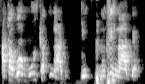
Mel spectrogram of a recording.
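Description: Husky-voiced young Brazilian man, animated storyteller, self-deprecating. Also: high-pitched, a little fast, poor audio. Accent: Brazilian Portuguese. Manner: animated, self-mocking, swears freely. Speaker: guest storyteller. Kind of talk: casual podcast anecdote.

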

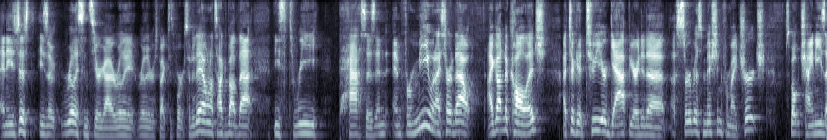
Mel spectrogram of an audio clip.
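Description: A man in his twenties hosting a podcast in casual solo talk, energetic and upbeat, often tagging his points with "right?". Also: on the high side. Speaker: podcast host.

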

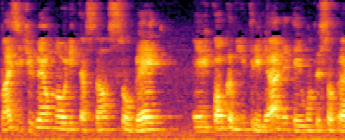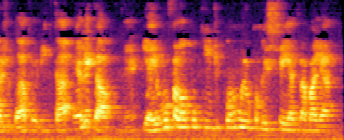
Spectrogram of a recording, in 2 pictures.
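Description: A man's voice: mid-range voice, steady tone, a little fast, a bit bright, echoey room, recorded from a distance, muffled recording, a little hiss or hum. A man in his thirties from Brazil, talking casually about career planning with many fillers. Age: 30s. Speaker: advertising professional giving career advice. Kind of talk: casual conversation.

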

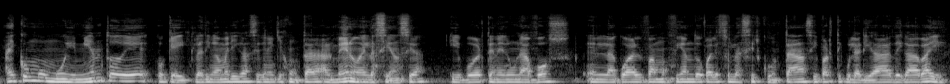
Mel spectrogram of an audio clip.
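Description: A man's voice: mid-range voice, steady tone, a little fast, few pauses, dark tone. A man co-hosting a casual podcast, an engaged questioner. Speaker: podcast co-host.

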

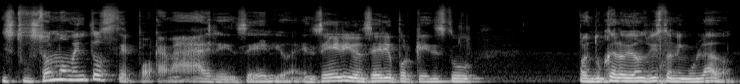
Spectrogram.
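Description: An older man telling lively stories as a band member, acting out quoted voices and sound effects in casual talk. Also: mid-range voice, normal speed, gravelly. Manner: animated storyteller, acts out quotes and sound effects. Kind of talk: casual storytelling interview.

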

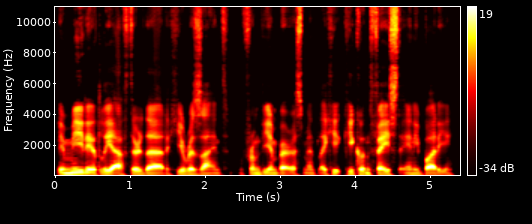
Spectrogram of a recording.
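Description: A man's voice: deep voice, a little mellow, clear, resonant tone, no room sound, studio quality. A young man co-hosting a podcast, casually retelling a book's plot in a chatty, slangy way. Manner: chatty, slangy retelling with laughs and quick voiced asides. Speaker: podcast co-host. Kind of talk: casual book discussion.

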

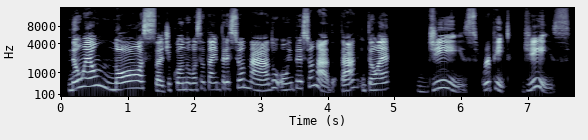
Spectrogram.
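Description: Casting High-pitched woman podcast teacher, clear and encouraging, dry close sound. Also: bright, forceful tone, no echo. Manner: clear, upbeat teacher modeling phrases for repetition. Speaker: English teacher, podcast host. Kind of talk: bilingual language lesson podcast. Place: lives in New Zealand.

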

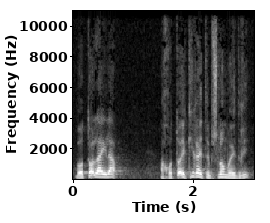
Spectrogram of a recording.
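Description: Male rabbi preacher with a high, husky voice, animated storytelling sermon. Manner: animated storytelling, rising to near-shouts for emphasis. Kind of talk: sermon with stories.

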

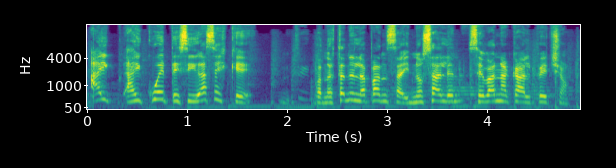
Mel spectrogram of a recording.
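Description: A woman with a Rioplatense Spanish accent co-hosts a radio show in lively banter. Her voice sits a little high, and she talks in a chatty way full of dramatic exclamations. Faint music plays underneath. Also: normal speed. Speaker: radio co-host.

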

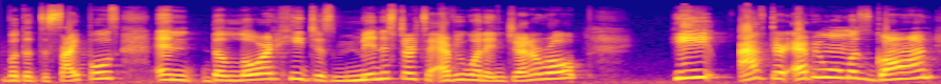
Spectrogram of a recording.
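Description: A woman hosting a faith and business group, talking casually and earnestly to her viewers, rambling a little with many ums and restarts. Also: fairly high pitch. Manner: preacherly and earnest.

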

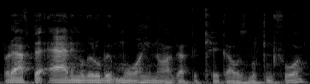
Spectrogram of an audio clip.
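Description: A young man co-hosts a casual food vlog. He talks in an easygoing way and pauses often with hesitant ums. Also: low-pitched, fairly even intonation, crowd noise. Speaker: co-host.

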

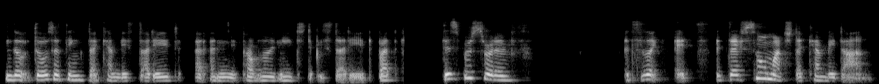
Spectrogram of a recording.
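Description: A woman's voice: expressive, moderate pace, slightly rough. A young woman from Sri Lanka, a postdoc researcher, answering interview questions casually with many restarts and fillers. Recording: muffled low-fidelity audio.

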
